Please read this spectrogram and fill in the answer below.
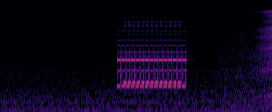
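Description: A telephone rings once, a single trilling ring about a second long starting near the middle, with faint room tone either side.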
